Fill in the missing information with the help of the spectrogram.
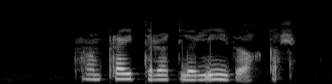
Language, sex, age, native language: Icelandic, female, 6, Icelandic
